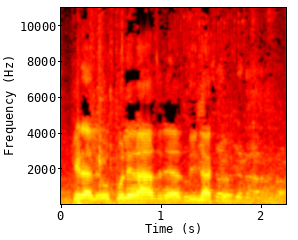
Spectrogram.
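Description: A man's voice close to the microphone making drawn-out, wordless vocal sounds, with one long held tone in the middle.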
